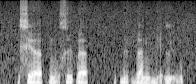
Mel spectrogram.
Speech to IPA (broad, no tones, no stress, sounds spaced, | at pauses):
xʲ ɜ | n o̰ x ɨ ɓ ɜ | ɓ ɨ ɡ͡b ɜ n ɡ͡b ḛ lʲ ṵ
